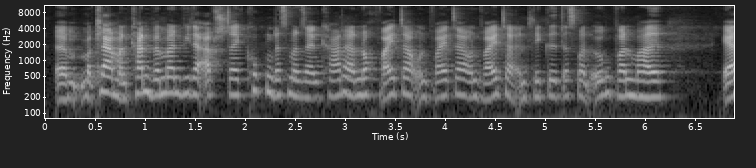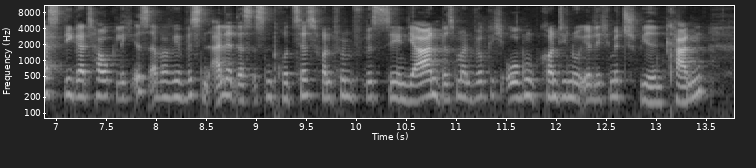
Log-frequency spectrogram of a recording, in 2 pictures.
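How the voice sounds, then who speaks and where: A woman with a bright, sharp tone talks at a fairly quick pace with fairly even intonation. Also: medium pitch for a woman. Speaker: football podcast host. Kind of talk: casual chat. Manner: hesitant, many fillers.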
